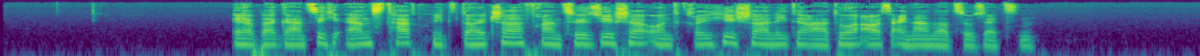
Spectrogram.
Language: German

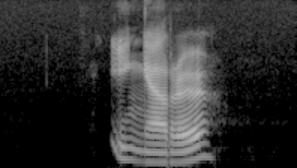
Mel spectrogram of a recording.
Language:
Swedish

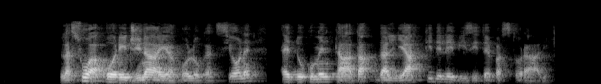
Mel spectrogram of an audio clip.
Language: Italian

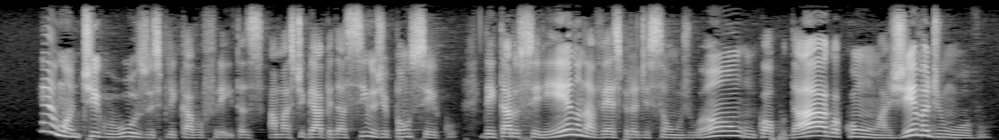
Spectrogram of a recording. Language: Portuguese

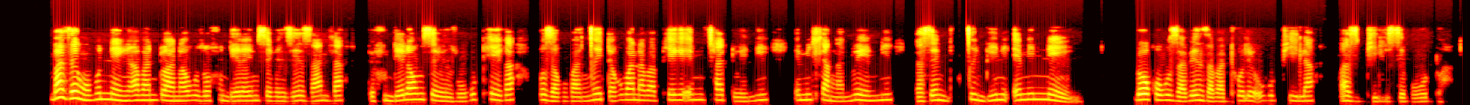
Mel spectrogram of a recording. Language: North Ndebele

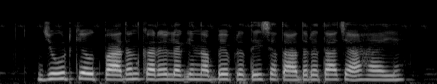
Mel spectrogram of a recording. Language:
Magahi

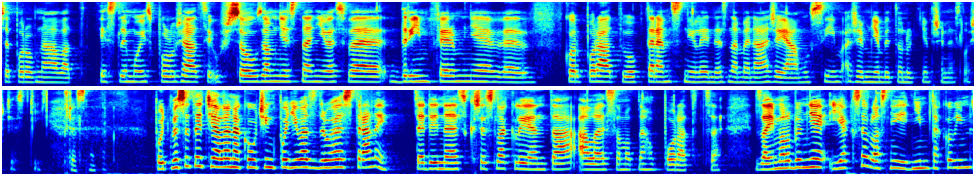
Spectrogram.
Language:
Czech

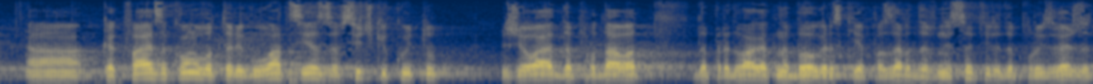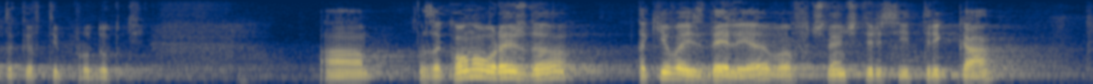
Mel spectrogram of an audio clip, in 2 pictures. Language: Bulgarian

